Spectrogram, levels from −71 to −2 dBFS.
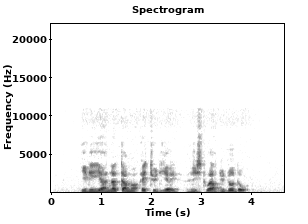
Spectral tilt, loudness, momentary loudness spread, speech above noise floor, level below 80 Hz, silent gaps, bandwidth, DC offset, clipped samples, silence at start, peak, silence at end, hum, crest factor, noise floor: -6 dB/octave; -25 LUFS; 9 LU; 36 dB; -60 dBFS; none; 11.5 kHz; under 0.1%; under 0.1%; 0.6 s; -6 dBFS; 0.8 s; none; 20 dB; -61 dBFS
